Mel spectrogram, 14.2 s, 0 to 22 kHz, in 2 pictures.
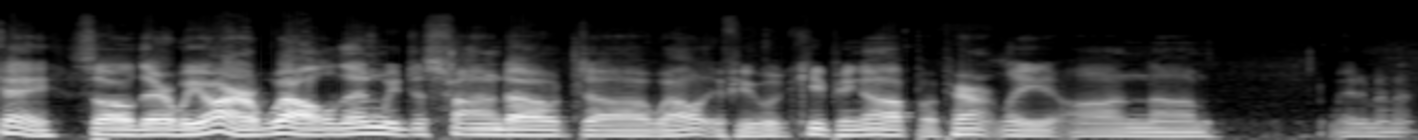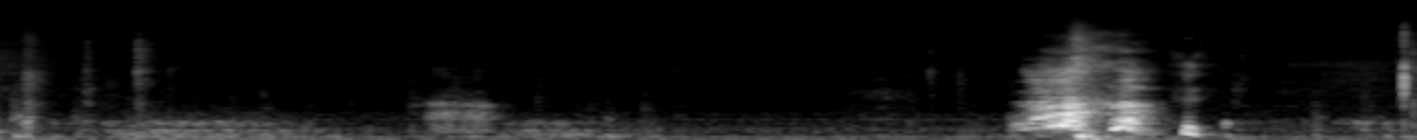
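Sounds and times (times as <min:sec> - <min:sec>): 
speech: 0:00.0 - 0:07.3
sneeze: 0:12.2 - 0:13.1.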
